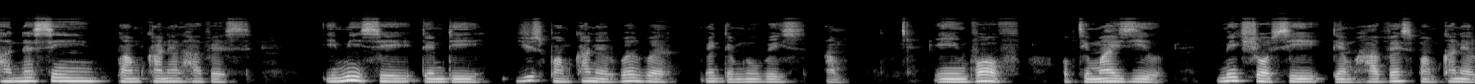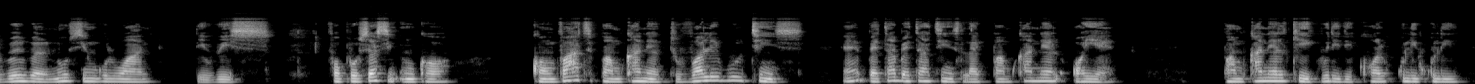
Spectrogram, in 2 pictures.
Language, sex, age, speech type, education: Nigerian Pidgin, male, 30-45, spontaneous, secondary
